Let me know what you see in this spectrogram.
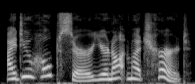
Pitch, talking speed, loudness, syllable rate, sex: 260 Hz, 245 wpm, -16 LUFS, 5.0 syllables/s, female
